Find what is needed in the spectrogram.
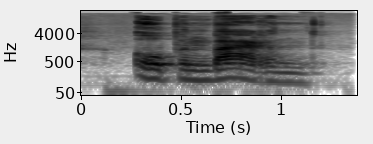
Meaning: to reveal
- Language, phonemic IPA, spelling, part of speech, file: Dutch, /ˌoː.pə(n)ˈbaː.rə(n)/, openbaren, verb, Nl-openbaren.ogg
